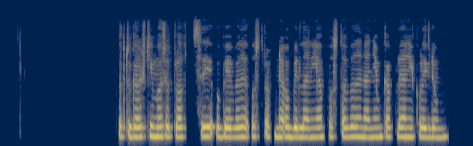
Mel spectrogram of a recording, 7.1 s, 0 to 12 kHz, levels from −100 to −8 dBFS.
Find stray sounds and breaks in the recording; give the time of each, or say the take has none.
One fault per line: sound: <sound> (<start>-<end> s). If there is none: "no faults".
no faults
